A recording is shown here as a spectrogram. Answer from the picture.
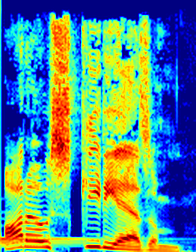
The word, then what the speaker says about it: autoschediasm: And the word for round 6 is autoskediasm. – Oh, no. – Oh, dear. – Yeah, that's right. Autoskediasm. That's spelled AUTOSCHEDIASM. Autoskediasm.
